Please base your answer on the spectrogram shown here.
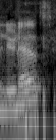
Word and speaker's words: Nunes: Like we're assuming guys like McGregor and Amanda Nunes or whatever will hold long-term value. One day you're going to say her name right. Amanda Nunes?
